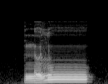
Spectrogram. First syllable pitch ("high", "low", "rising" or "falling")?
low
